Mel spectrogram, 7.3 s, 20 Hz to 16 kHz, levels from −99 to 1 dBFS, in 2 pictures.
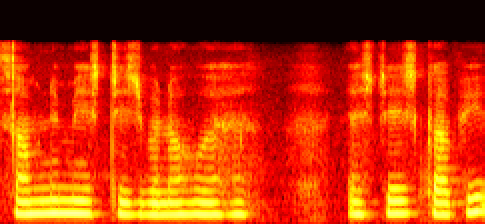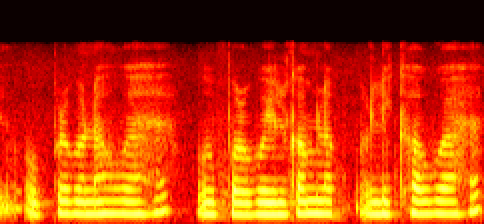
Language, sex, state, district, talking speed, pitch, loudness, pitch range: Hindi, female, Uttar Pradesh, Hamirpur, 150 wpm, 200 Hz, -16 LUFS, 190-205 Hz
